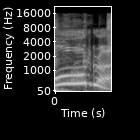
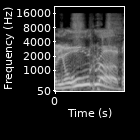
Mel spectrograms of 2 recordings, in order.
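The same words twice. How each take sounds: First: High, hammed-up wail; mock wailing. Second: Drawn out slowly. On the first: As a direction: wail the name like a lament. Mock lament over the name. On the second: Acted. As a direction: stretch out the old name. Savoring the silly name.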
